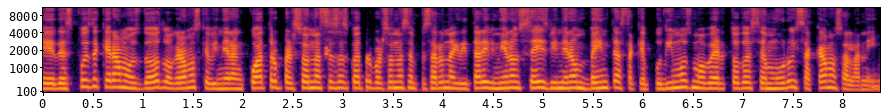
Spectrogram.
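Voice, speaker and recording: In an ordinary speaking voice, a woman talks at a fairly quick pace with fairly high pitch and fairly even intonation, the sound dry and close with no echo. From Mexico City. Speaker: social entrepreneur, nonprofit founder. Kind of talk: interview.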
